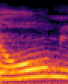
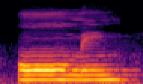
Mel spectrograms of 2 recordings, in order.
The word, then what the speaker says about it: homem: ela está errado porque homem é escrito com a letra h é uma letra que não tem som mas é a letra que nós usamos em algumas palavras como hábito hálito homem as saiu de casa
